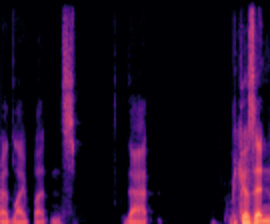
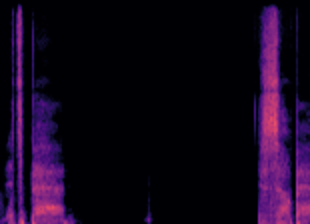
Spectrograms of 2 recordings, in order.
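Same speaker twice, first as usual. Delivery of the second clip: hushed, dramatic aside; grim whisper; 13 dB quieter than usual. Real, not acted. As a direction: whisper it with long heavy pauses. Dramatic aside about the mess.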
